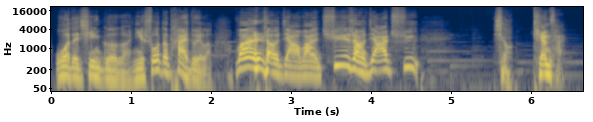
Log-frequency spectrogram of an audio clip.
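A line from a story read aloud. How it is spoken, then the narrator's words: Delighted, laughing loudly. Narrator (Chinese): 我听了大悦，且抚掌大笑，说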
